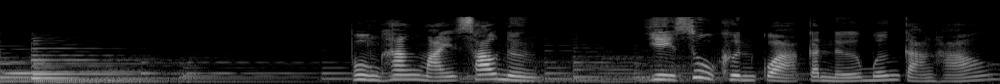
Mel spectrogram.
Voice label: good news shan eastern, drama; shan thailand bible society nt drama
